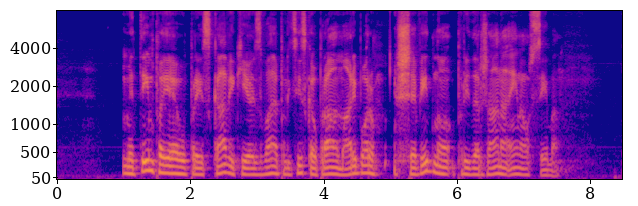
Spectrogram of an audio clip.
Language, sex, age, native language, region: Slovenian, male, 18-29, Slovenian, Gorenjska region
